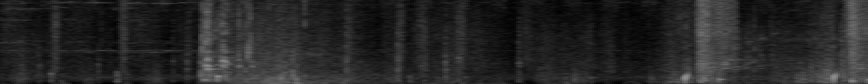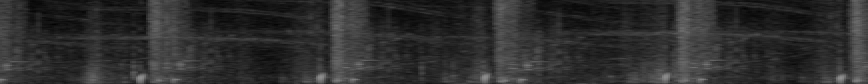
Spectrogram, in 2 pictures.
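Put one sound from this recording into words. Plants pop with bright sparkling chimes as they are harvested, again and again.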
